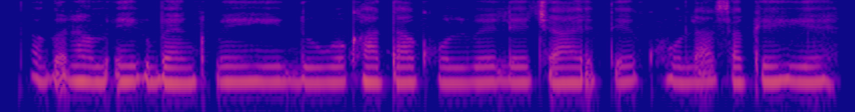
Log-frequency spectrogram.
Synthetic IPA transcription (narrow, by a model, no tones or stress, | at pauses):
ɐɡə̰ɾɦɐmeːkbɛ̃ːŋkmẽɦid̪uːɡokʰaːt̪akʰoːlwelet͡ʃaːɦet̪ekʰoːlasɐkeɦieː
